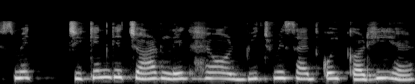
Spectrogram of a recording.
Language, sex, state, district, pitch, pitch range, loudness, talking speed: Hindi, female, Bihar, Sitamarhi, 275 Hz, 255-290 Hz, -16 LUFS, 190 wpm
